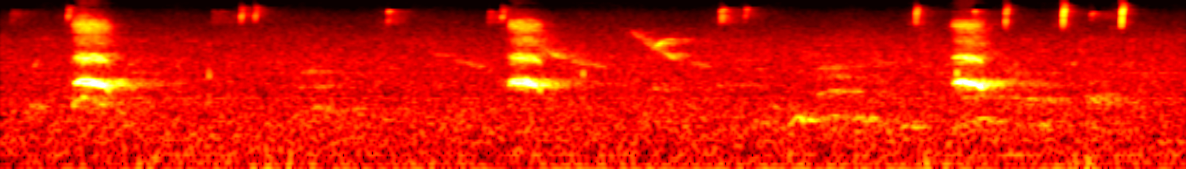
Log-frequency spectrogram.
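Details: White-tailed doe in Pennsylvania, stomping and snorting at a human intruder: three loud, harsh, breathy snorts with a rough tonal centre, spaced roughly three seconds apart, over steady woodland birdsong.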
